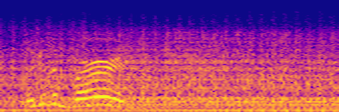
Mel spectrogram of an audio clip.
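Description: A helicopter running close by: a steady engine hum with rapid, even rotor beating.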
